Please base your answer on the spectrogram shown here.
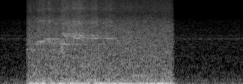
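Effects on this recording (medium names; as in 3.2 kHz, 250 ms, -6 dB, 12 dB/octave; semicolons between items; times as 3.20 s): aliases and images of a low sample rate 11 kHz, jitter 20%; a shimmering, thickened sound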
